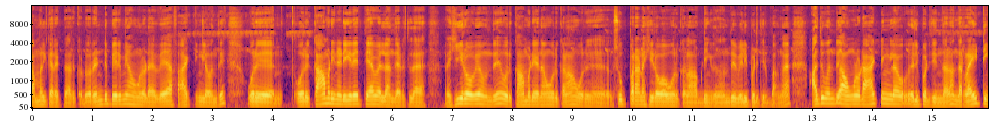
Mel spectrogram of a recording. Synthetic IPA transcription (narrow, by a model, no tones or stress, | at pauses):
ɐmɐlkɐɾɛk̚ʈaːɪɾɯkːɐɽʊ̃ɾɛɳɖɯp̬eːɾɯmeːɐʋɐŋɡɐɭoːɽɐʋeːafa̰ːk̚ʈɪŋɡlɐʋɐnd̪ɯɔɾɯɔɾɯkaːmɛɽinɐɽɪɣɪɾeːt̪eːʋɛɪlːɐːnd̪ɐɪɽɐt̪ːɪlɐɦiːɾoːʋeːʋɐnd̪ɯɔɾɯkaːmɛɽijɐnaːʋʊ̃ɪɾɯkːɐlãːɔɾɯsupːɐɾaːnɐɦiːɾoːʋaːʋʊ̃ɪɾɯkːɐlãːɐpːɐɽɪŋɡɪɾɐðɯʋɐnd̪ɯʋɛɭɪpːɐɽɯt̪ːɪɾɯpːa̰ːŋɡɐʔɐ̰ðɯʋɐnd̪ɯɐʋɐŋɡɐɭoːɽɐaːk̚ʈɪŋɡɪlʋɛ̰ɭɪpːɐɽɯt̪ːɪɾɯnd̪aːlʊ̃ɐnd̪ɐɾɐɪʈːɪ̃ŋ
